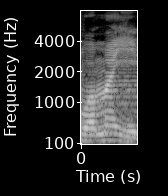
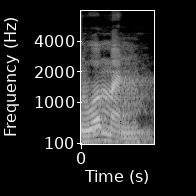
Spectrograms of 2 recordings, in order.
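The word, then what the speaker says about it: وَمَن: Jadi dibacanya wami gitu ya, jangan waman karena nun sukunnya kita masukin ke ya.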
